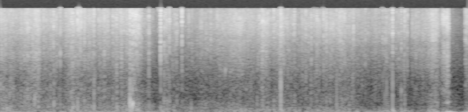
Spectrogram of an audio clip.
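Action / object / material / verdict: scrape / coir-bristle dish brush with wooden handle / coconut fiber / none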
